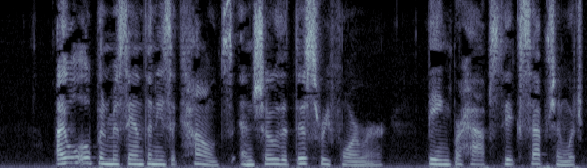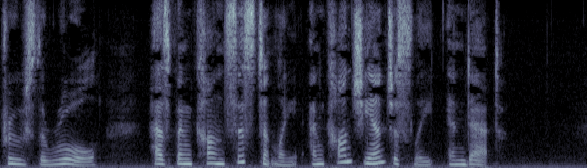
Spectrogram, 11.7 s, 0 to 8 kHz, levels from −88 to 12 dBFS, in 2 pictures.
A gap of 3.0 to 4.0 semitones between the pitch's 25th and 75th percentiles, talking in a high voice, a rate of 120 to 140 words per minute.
Yes: average, 3.7 semitones; high, 210 Hz; slow, 135 wpm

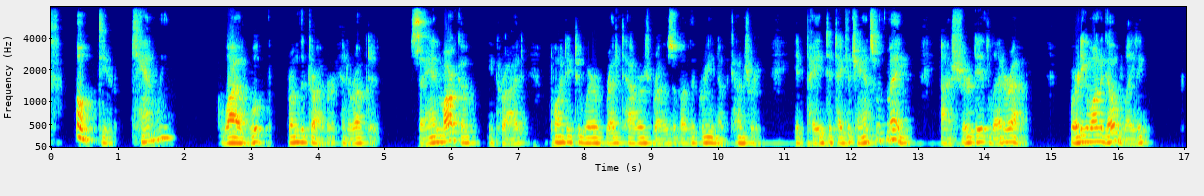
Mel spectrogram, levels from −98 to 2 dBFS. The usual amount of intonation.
Yes: average, 3.0 semitones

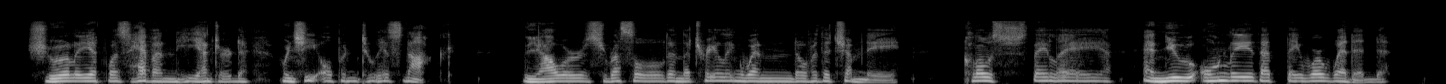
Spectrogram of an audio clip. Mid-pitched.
Yes: medium, 145 Hz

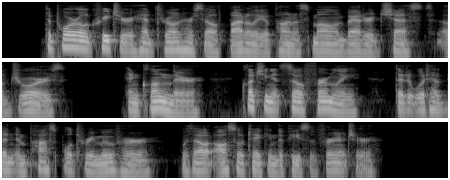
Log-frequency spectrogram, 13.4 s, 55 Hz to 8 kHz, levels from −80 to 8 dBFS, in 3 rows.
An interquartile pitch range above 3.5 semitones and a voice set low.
No: average, 2.9 semitones; low, 100 Hz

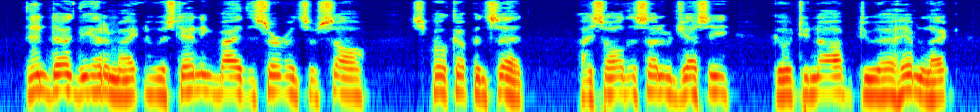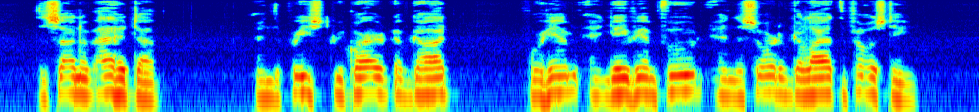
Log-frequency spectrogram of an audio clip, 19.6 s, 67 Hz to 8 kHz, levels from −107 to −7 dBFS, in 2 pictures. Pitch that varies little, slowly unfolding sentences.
No: narrow, 2.3 semitones; average, 155 wpm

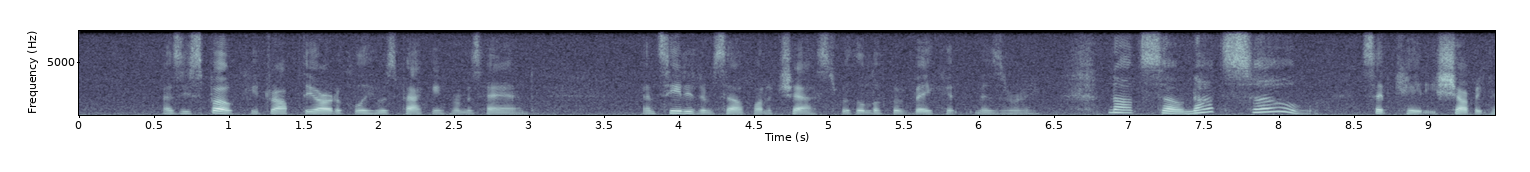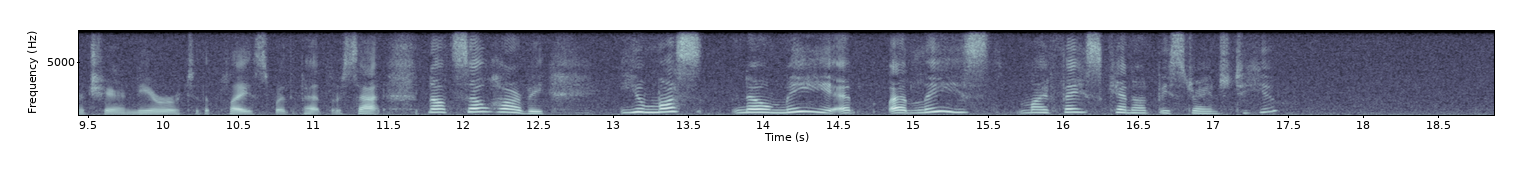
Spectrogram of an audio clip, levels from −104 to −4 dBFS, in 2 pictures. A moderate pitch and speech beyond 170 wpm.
Yes: medium, 175 Hz; average, 185 wpm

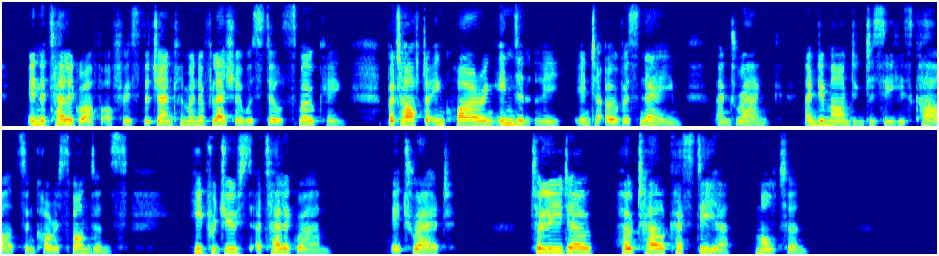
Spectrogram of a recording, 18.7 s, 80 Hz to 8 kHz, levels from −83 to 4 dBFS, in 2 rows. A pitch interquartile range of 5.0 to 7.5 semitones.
Yes: wide, 5.6 semitones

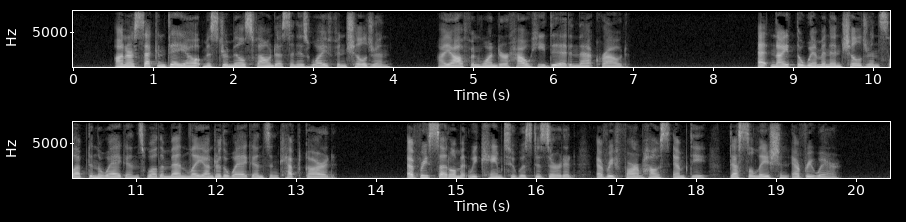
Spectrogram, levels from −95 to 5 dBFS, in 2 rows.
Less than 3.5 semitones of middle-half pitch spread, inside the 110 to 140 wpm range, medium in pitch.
No: average, 2.8 semitones; average, 165 wpm; medium, 180 Hz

